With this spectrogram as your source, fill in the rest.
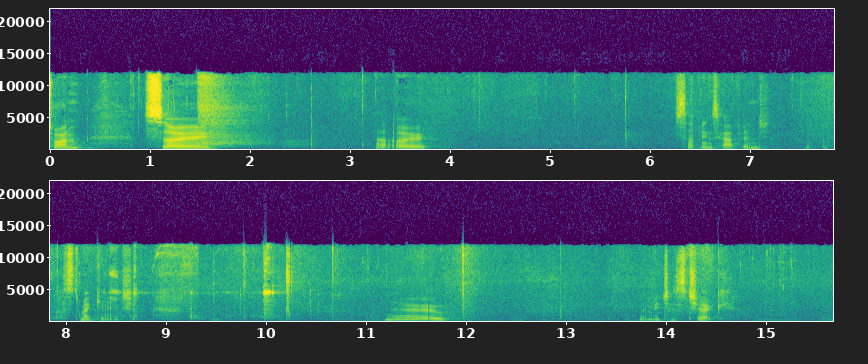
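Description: A woman speaks through a microphone in short bursts, pausing between them.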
